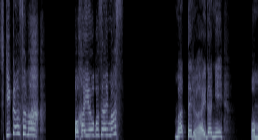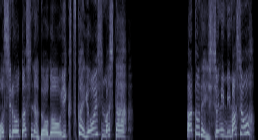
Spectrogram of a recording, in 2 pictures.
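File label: HELLO Japanese, Voice; GF Alarm; Danuvia 43M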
